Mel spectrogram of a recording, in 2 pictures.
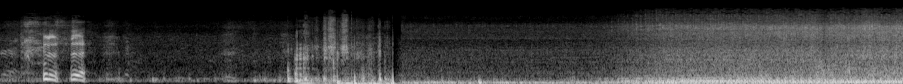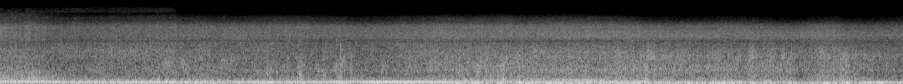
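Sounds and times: wind on microphone: 2.6 - 18.0
truck engine pulling away: 4.0 - 18.0.

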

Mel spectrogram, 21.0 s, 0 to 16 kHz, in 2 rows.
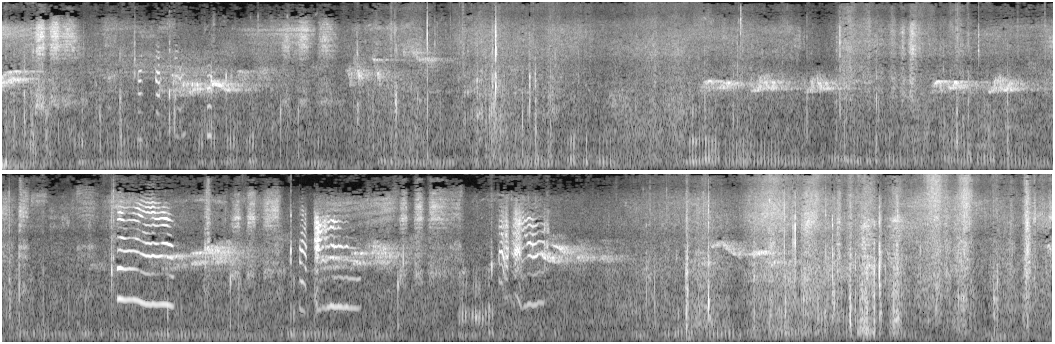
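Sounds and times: low cat purr: 0.0 - 11.7
cat meowing: 11.6 - 12.4, 13.4 - 14.2, 15.4 - 16.0.

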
